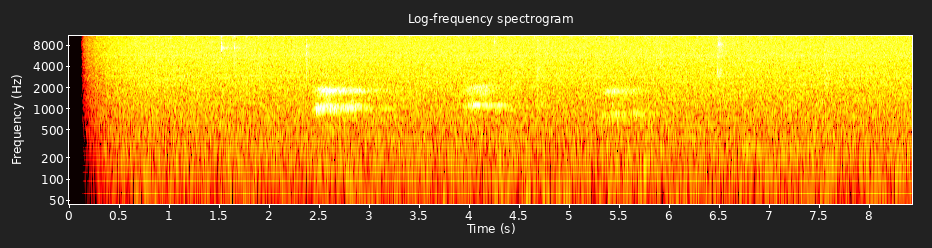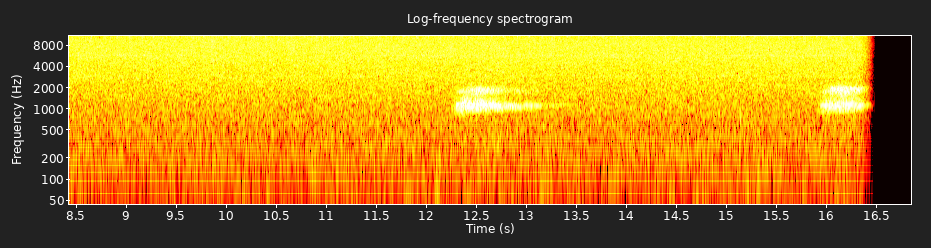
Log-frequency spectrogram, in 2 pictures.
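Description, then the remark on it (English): Short, sharp fox or coyote barks ring out far away in a few scattered bursts, echoing faintly over a constant rain-like hiss, with long pauses between calls. “So, here's some weird barks, possibly foxes or coyotes.”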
